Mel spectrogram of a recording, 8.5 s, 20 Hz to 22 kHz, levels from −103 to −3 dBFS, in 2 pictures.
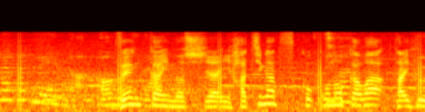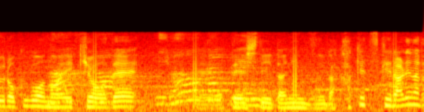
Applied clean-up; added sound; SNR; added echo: none; Clock; 15 dB; none.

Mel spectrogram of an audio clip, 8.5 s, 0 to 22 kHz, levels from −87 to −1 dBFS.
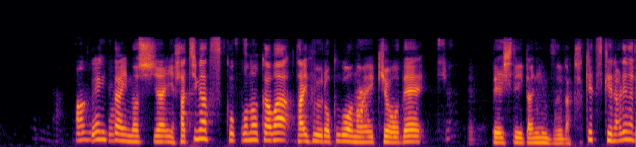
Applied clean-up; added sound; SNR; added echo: neural mask model DeepFilterNet 3.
